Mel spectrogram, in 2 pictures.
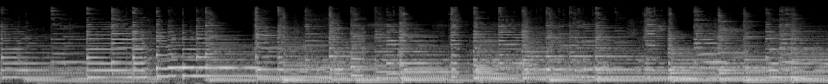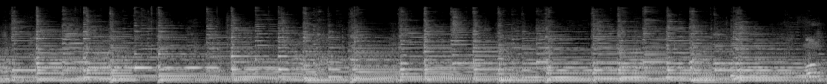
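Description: Viola caipira and acoustic guitar playing an instrumental passage together: quick runs of plucked notes on the viola over strummed guitar chords.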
